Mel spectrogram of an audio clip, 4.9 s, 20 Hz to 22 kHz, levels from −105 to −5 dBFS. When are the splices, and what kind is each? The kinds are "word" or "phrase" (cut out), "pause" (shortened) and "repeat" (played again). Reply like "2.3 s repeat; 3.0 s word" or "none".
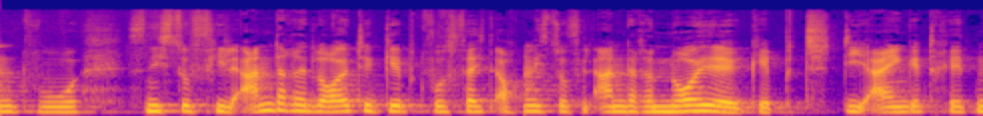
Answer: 2.6 s word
